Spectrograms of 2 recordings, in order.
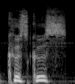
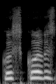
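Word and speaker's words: cuscus: Just want to make sure that is couscous not the same couscous as a food in India? Yeah, not the rice. So it's spelled C-U-S-C-U-S.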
